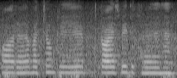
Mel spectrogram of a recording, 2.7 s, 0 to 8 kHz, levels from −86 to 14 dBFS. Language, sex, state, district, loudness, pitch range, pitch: Hindi, male, Chandigarh, Chandigarh, -20 LUFS, 215-230 Hz, 220 Hz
